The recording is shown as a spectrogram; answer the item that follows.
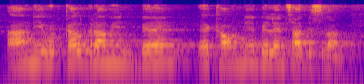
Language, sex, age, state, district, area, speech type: Bodo, male, 30-45, Assam, Chirang, urban, read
